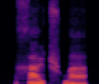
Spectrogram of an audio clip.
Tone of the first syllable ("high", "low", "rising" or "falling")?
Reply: high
